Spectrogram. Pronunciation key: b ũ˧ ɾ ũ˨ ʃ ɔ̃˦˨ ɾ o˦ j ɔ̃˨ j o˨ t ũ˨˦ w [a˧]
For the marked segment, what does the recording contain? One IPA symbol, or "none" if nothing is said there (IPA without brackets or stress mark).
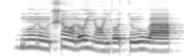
a˧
